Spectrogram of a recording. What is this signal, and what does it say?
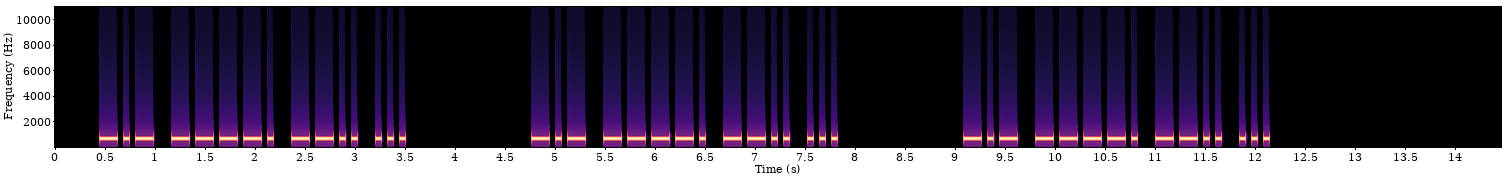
Morse code, heard as a keyed tone, about 20 wpm, 700 Hz. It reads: K9ZS K9ZS K9ZS
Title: USA Call Signs - 4 Characters - Repeated 3x - 20wpm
